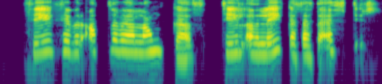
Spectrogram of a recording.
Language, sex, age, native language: Icelandic, female, 30-39, Icelandic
